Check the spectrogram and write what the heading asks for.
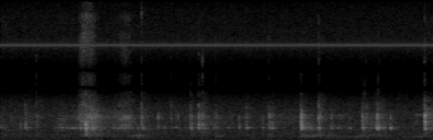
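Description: Faint, scattered small clicks and ticks from a ring light's stand being handled and screwed together.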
